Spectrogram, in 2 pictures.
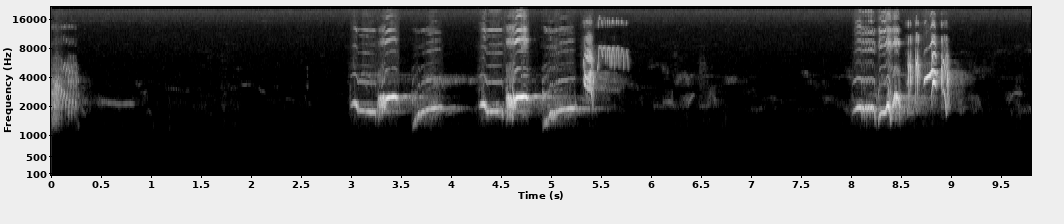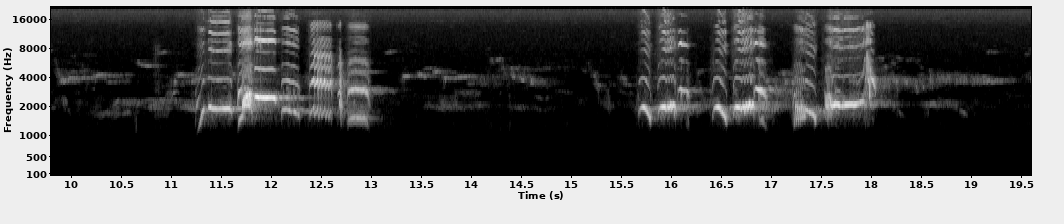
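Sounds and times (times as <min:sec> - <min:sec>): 
common blackbird Turdus merula singing: 0:00.0 - 0:01.2, 0:03.0 - 0:19.5.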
